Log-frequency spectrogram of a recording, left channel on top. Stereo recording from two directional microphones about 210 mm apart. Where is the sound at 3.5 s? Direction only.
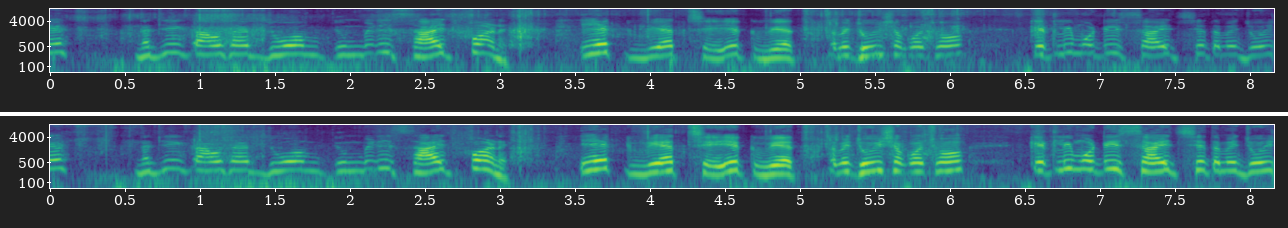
40° right (ahead or behind).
